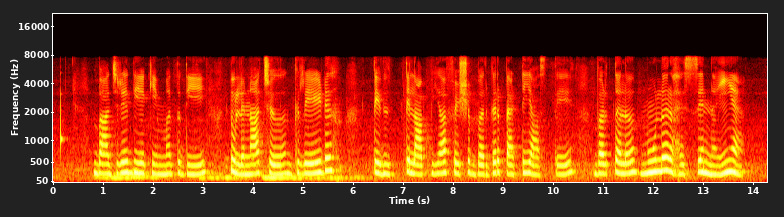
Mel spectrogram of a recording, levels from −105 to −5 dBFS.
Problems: constant background noise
